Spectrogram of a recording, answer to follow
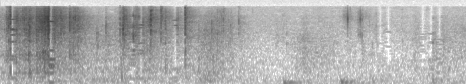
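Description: Foil wrapper of a baseball card pack crinkling as it is torn and pulled open, loudest in the first half second, then faint rustles as the cards slide out.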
